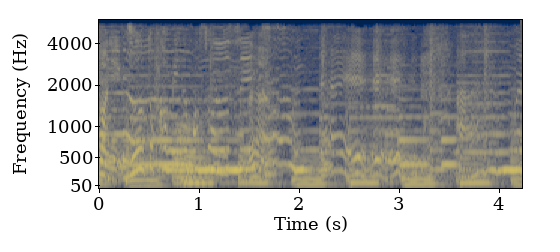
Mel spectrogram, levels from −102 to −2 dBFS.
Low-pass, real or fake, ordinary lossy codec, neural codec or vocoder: 5.4 kHz; real; none; none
